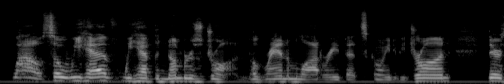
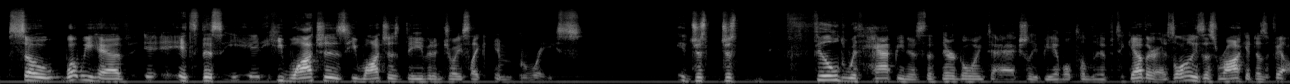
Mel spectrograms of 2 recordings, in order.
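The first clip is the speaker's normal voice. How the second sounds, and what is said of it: Choked-up, emotional voice. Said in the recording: “I'm getting choked up again.”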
